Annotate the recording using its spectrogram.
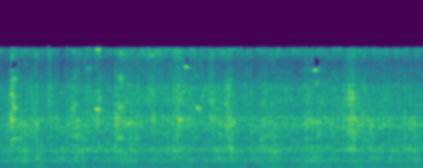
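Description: Double-decker bus diesel engine idling, a steady low rumble heard from the driver's cab.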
